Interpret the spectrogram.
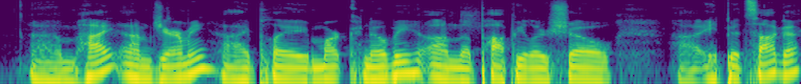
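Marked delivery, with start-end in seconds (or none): none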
